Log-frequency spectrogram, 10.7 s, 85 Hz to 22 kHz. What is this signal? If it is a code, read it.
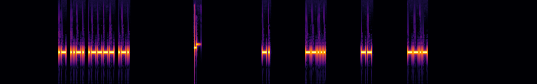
Morse code, heard as a keyed tone, about 40 wpm, spaced as for 17 wpm, 700 Hz. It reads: AF1R N7MQ
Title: USA Call Signs - 4 Characters - 8x Character Spacing - 40wpm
